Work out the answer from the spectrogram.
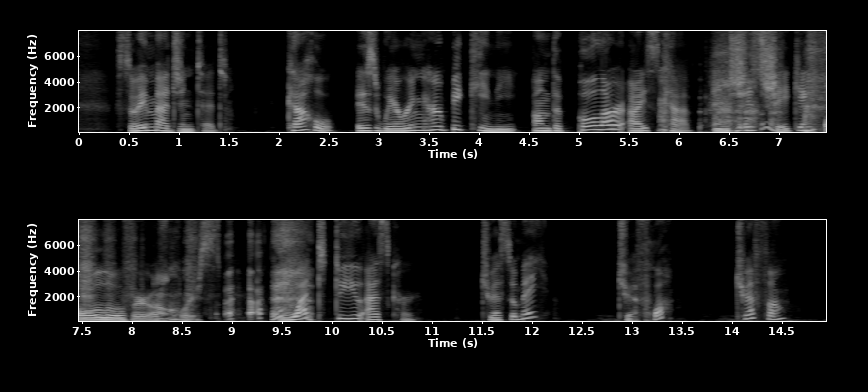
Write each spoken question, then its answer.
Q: What do you ask her? Tu as sommeil?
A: Tu as froid?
